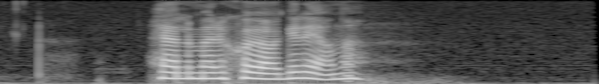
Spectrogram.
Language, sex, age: Swedish, female, 46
